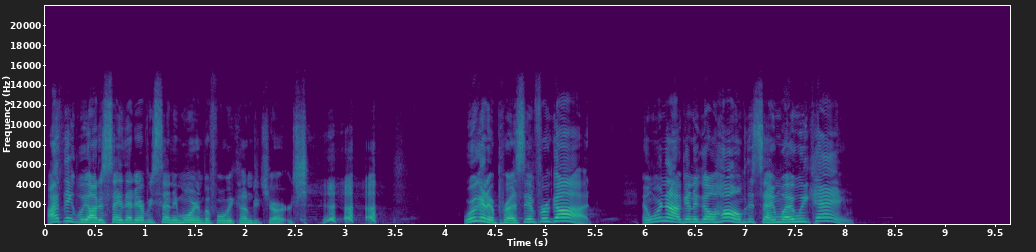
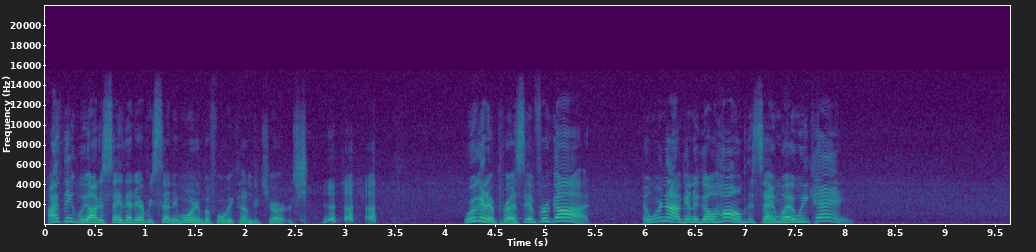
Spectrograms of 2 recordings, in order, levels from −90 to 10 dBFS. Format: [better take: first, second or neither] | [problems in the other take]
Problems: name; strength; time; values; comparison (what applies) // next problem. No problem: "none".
first | hiss; faint; throughout; 30 dB below the speech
